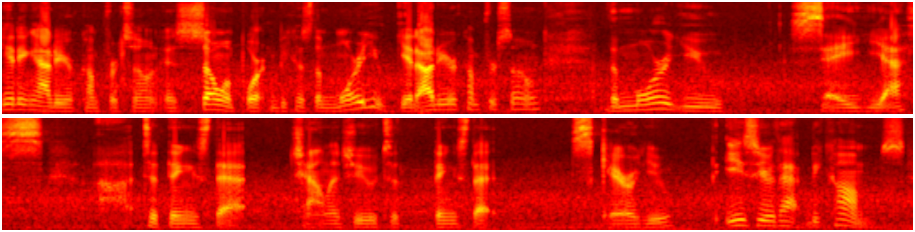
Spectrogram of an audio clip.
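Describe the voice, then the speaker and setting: Recorded with a dry sound and no echo, this man's voice comes with noticeable background noise. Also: fairly slow pace. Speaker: podcast host. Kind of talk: casual vlog chat. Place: forest. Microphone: earbuds.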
